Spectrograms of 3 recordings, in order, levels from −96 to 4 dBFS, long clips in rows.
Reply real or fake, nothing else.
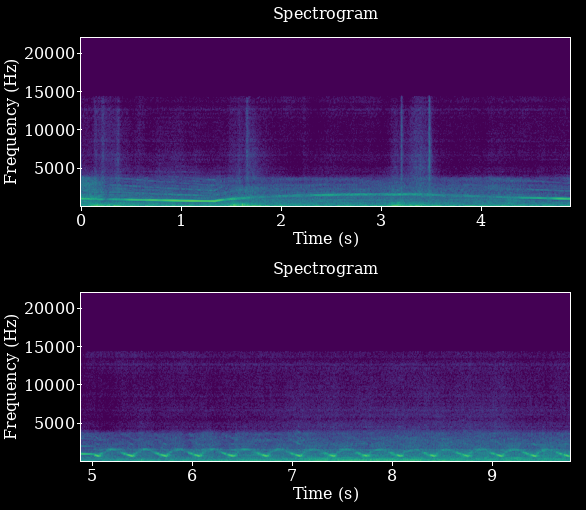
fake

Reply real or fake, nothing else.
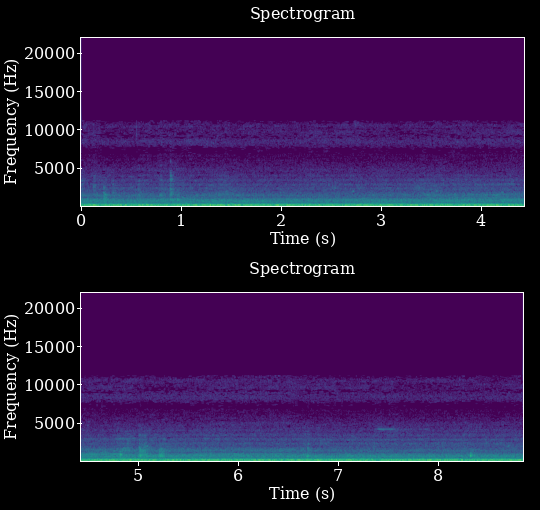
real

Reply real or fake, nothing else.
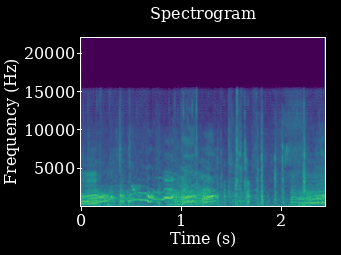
fake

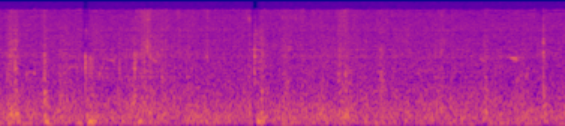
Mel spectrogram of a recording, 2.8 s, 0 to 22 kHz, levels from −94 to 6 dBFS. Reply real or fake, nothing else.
fake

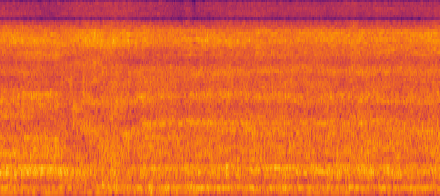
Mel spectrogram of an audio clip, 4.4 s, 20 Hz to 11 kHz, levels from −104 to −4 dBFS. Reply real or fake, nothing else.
fake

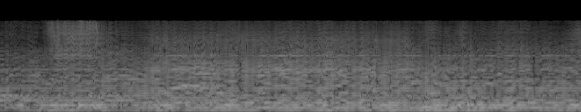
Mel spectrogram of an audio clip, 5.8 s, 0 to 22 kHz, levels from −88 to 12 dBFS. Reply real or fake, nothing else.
fake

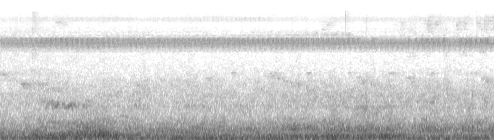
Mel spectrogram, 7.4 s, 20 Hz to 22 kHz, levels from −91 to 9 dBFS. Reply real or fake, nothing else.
real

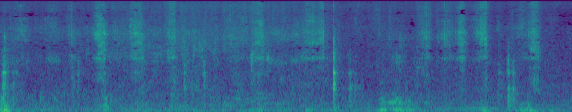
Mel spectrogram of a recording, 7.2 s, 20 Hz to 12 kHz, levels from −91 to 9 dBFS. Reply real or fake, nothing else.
real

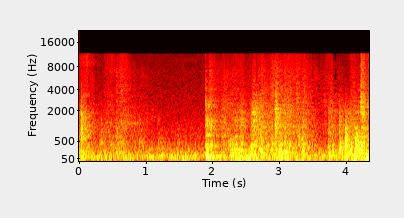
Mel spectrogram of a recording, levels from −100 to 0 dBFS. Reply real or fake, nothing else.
real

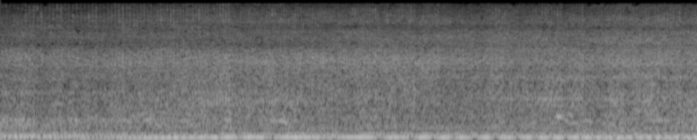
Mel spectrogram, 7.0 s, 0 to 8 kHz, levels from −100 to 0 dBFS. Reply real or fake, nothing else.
real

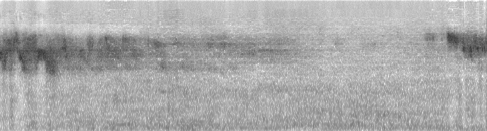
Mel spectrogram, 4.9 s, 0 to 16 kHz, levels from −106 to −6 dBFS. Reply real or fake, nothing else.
fake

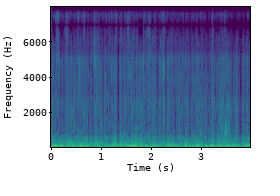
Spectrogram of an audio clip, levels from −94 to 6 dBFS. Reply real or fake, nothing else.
fake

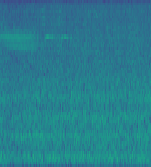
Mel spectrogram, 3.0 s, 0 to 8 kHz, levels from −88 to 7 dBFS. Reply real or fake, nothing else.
real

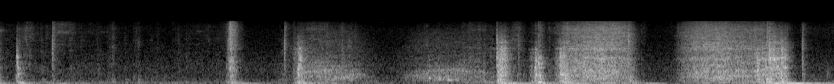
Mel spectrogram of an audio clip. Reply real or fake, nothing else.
real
